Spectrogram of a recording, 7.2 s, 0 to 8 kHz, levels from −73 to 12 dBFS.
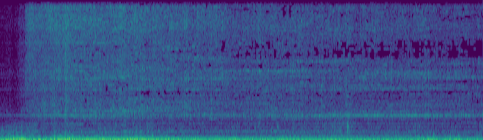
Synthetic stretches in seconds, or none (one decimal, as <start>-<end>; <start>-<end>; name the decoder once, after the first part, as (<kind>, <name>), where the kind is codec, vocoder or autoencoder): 0.0-1.1 (codec, SNAC)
